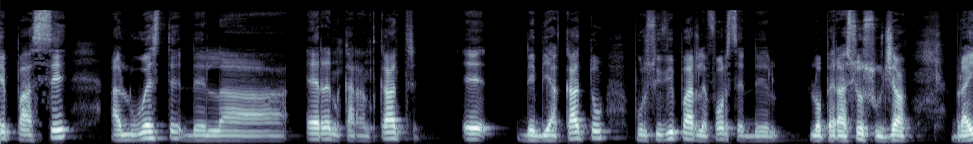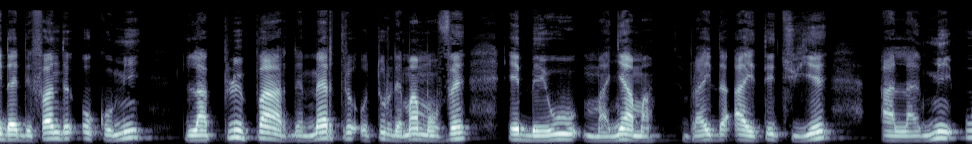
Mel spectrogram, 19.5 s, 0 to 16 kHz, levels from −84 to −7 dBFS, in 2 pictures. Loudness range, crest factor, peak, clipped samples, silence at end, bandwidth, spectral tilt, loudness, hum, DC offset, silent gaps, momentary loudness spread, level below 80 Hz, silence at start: 4 LU; 20 dB; 0 dBFS; under 0.1%; 0 s; 12.5 kHz; -5 dB/octave; -21 LUFS; none; under 0.1%; none; 12 LU; -74 dBFS; 0 s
